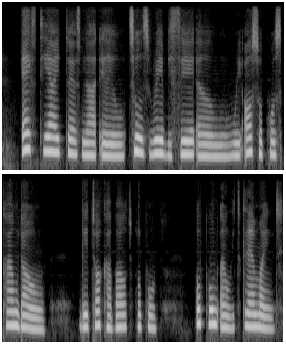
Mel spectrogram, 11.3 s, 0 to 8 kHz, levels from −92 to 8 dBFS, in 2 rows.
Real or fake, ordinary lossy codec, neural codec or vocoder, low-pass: fake; none; codec, 16 kHz, 0.5 kbps, FunCodec, trained on LibriTTS, 25 frames a second; 7.2 kHz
